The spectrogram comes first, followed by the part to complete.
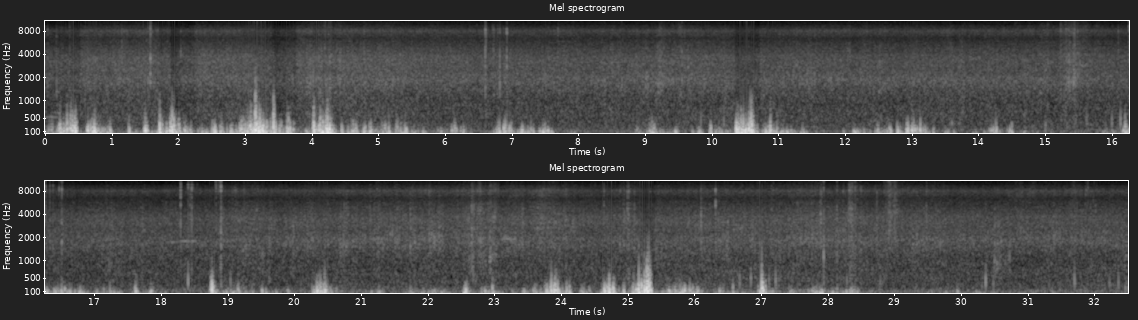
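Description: Irregular low rumbling gusts of wind on the phone's microphone, with rustling of leafy greens as leaves are picked by hand.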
